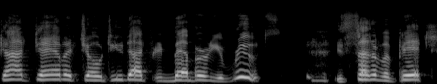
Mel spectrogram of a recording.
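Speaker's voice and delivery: tearful sobbing and lamenting, pitched very high. Imagining being forgotten by Joe who took the credit: mock crying. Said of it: "And I'd be sitting there crying".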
